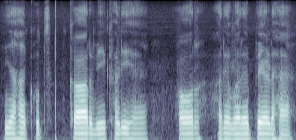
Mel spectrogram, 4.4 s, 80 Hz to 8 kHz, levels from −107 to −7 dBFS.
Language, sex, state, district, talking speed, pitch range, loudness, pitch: Hindi, male, Uttar Pradesh, Saharanpur, 150 wpm, 110-115 Hz, -19 LUFS, 115 Hz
